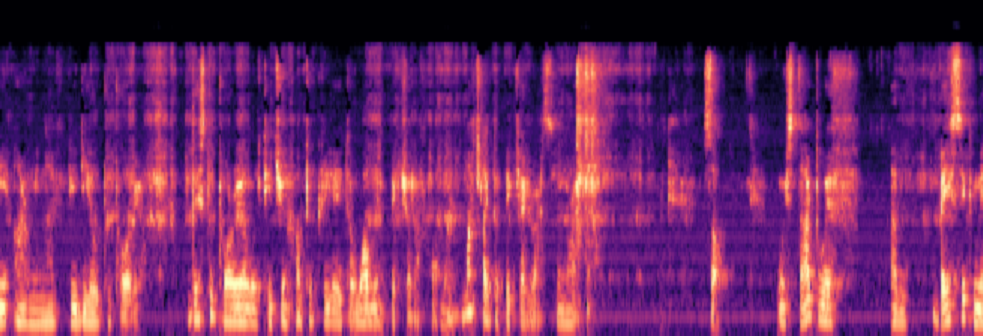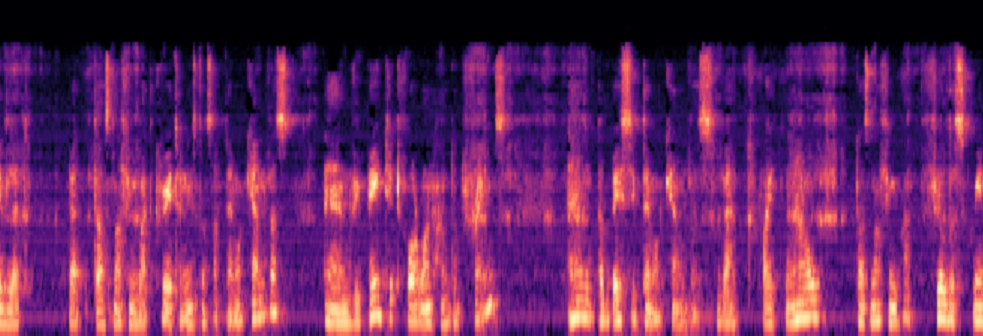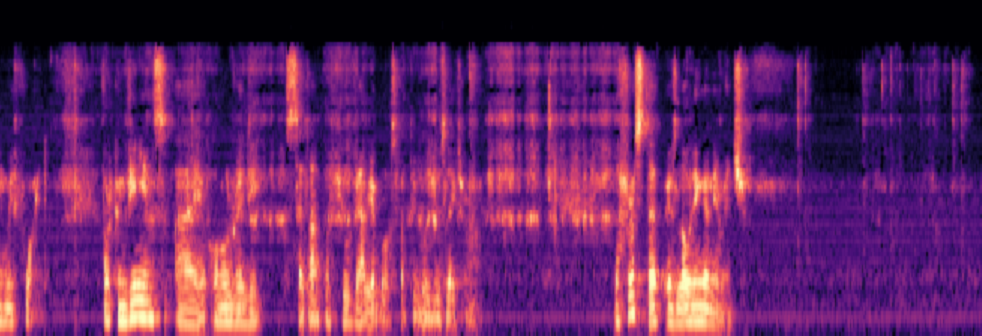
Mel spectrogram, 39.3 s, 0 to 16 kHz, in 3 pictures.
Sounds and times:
Speech: 0.0 - 8.2, 9.4 - 20.0, 20.6 - 36.3.

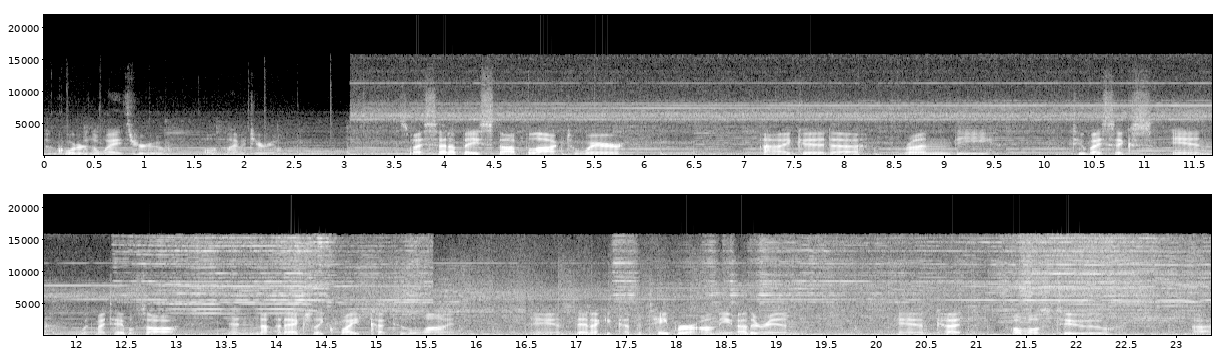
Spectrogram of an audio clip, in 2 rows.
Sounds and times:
Music: 0.0 - 23.3
Speech: 0.1 - 2.4, 3.6 - 5.8, 7.2 - 9.5, 10.3 - 15.8, 16.6 - 19.2, 20.2 - 22.4.

